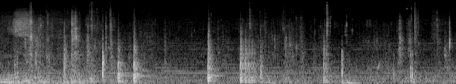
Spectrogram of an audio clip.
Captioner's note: creaking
